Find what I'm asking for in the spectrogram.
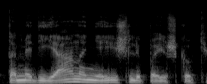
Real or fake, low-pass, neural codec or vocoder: real; 14.4 kHz; none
